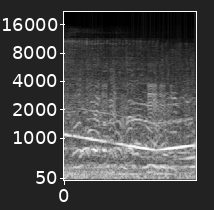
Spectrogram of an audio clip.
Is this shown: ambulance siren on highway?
yes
